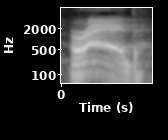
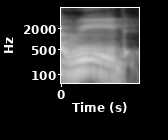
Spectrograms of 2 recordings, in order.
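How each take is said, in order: First: "read" said like "red", past participle; "read" rhymes with "bed"; correct read. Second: "read" said like "reed", long ee sound; "read" rhymes with "need", the mistake; wrong read. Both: Shown as a demonstration. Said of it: "Et pas read".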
